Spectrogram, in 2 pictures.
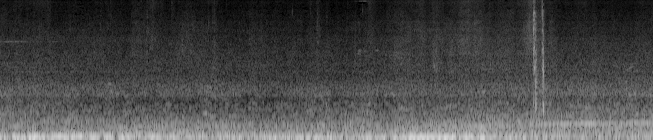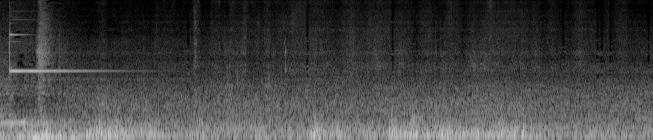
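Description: City street traffic passing with a steady low rumble. About seven seconds in there is a short click followed by a brief high ding.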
